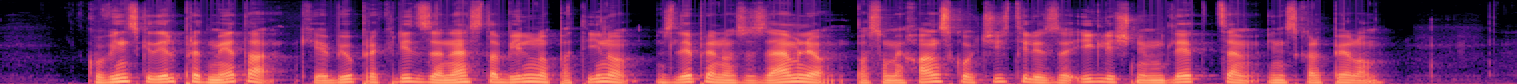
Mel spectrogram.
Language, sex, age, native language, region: Slovenian, male, 18-29, Slovenian, Drava region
